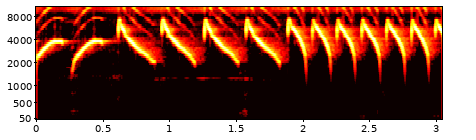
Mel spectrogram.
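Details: Canary song meant for training juvenile canaries and silent birds: a few upslurred whistles, then a run of clear down-sweeping notes that quicken into tight, rapid repeated syllables.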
